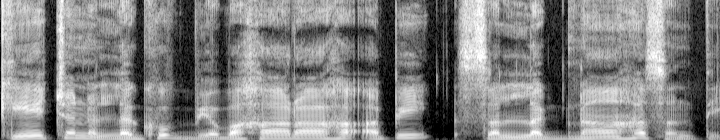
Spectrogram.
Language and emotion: Sanskrit, neutral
